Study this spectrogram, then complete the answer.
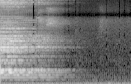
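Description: A choir's last sung chord rings out and fades away in a large echoing hall.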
